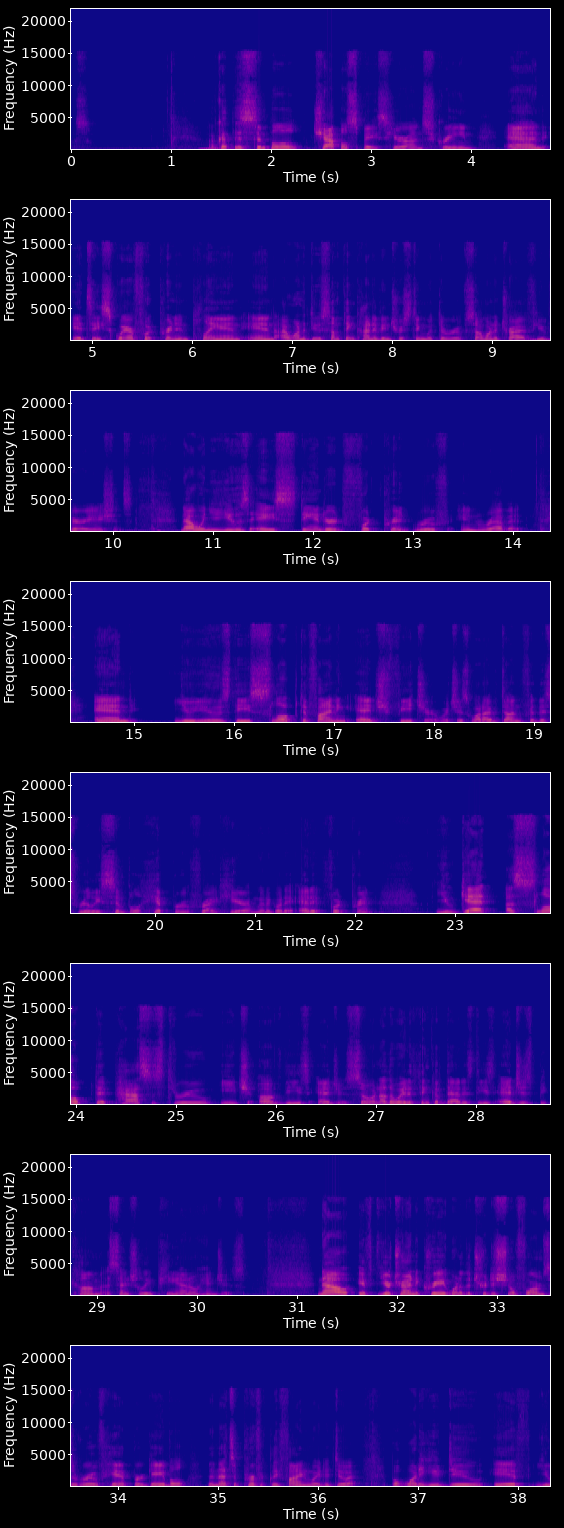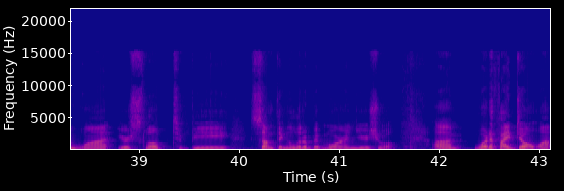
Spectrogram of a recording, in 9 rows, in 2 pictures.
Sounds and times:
Speech: 0:00.0 - 0:00.3, 0:01.4 - 0:22.2, 0:22.8 - 0:30.5, 0:31.2 - 0:43.1.

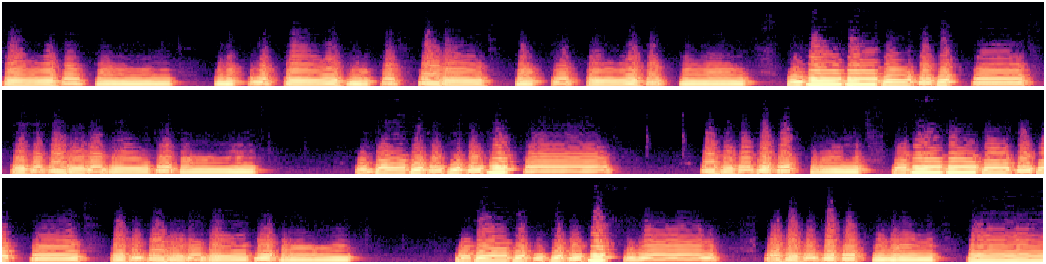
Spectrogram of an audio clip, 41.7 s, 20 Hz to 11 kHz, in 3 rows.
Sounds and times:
French horn: 0:00.0 - 0:17.5, 0:18.6 - 0:22.2, 0:23.2 - 0:32.7, 0:33.8 - 0:41.6.

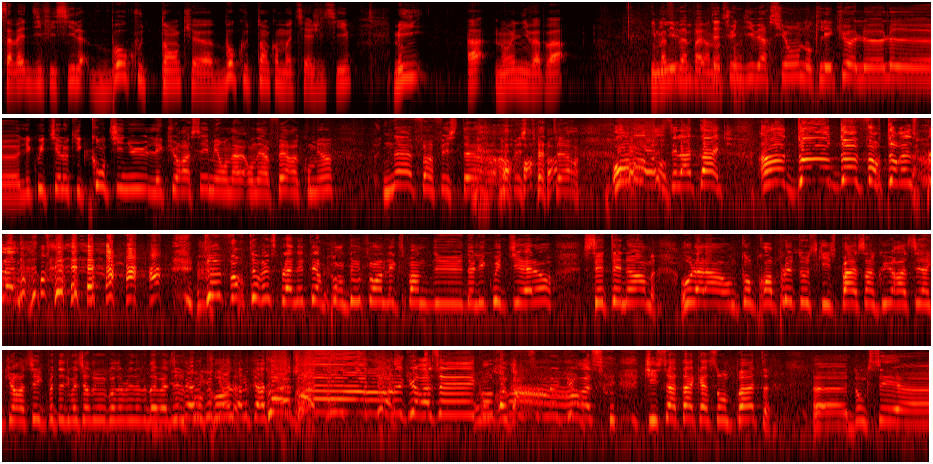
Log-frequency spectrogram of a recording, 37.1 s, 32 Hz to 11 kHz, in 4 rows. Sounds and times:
Speech: 0:00.0 - 0:05.7, 0:06.5 - 0:19.0, 0:20.5 - 0:37.1.

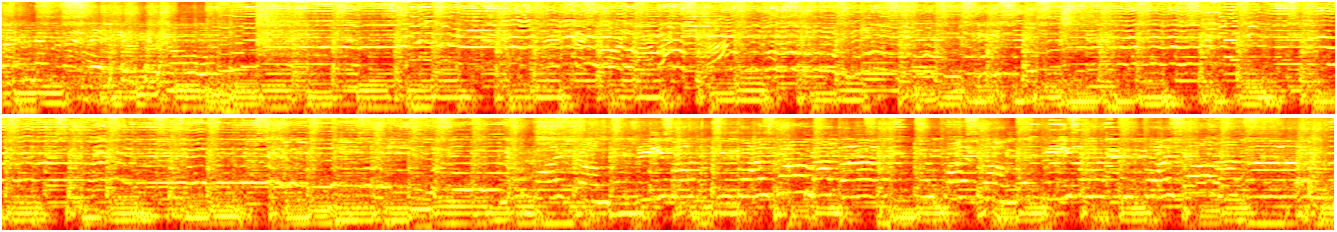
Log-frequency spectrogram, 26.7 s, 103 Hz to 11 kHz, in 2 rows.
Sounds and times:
Music: 0:00.0 - 0:26.6.

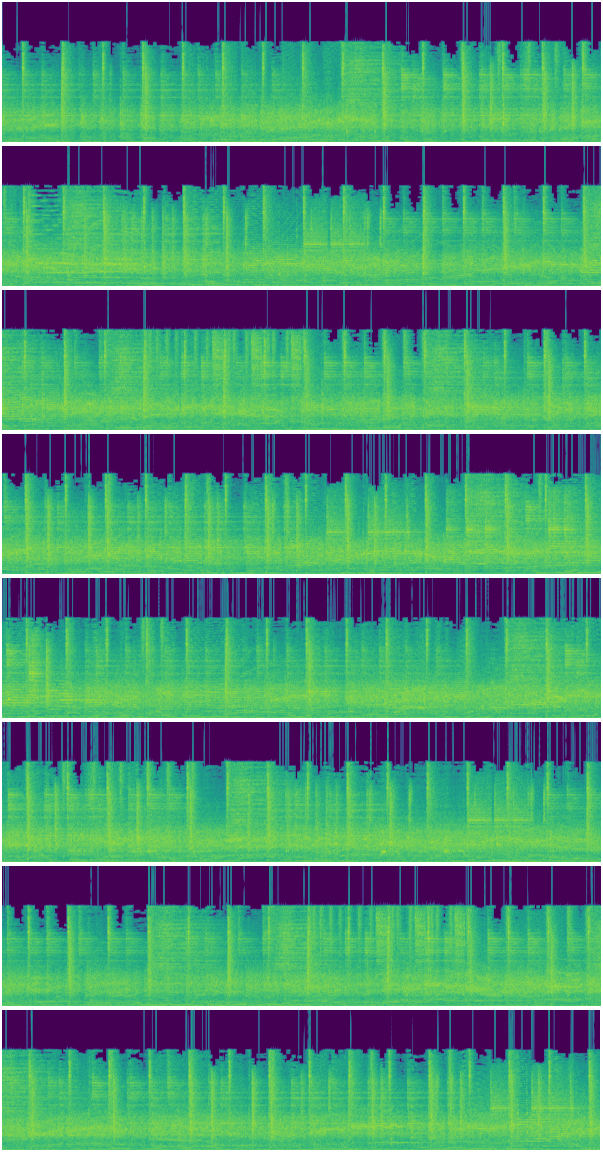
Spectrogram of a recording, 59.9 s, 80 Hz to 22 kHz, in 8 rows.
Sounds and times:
Guitar: 0:00.0 - 0:59.8
Heavy metal: 0:00.0 - 0:59.8
Progressive rock: 0:00.0 - 0:59.8.

